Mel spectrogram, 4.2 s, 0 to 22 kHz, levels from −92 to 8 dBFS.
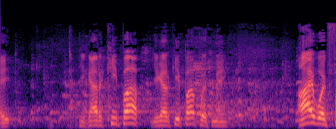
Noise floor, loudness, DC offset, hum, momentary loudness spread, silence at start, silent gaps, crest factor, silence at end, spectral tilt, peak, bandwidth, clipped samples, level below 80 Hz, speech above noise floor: -45 dBFS; -22 LUFS; under 0.1%; none; 23 LU; 0 s; none; 20 dB; 0 s; -5 dB/octave; -2 dBFS; 11 kHz; under 0.1%; -70 dBFS; 23 dB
